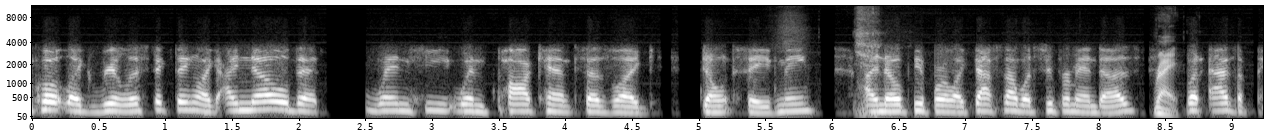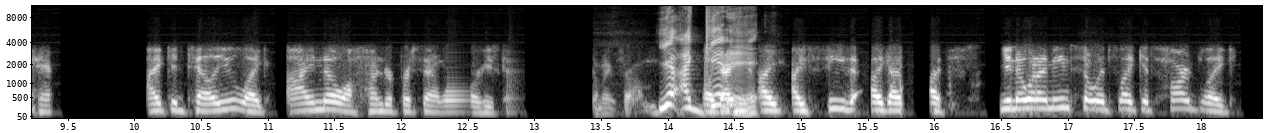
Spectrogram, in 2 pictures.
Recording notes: The weekly, comic book call-in show where YOU control the topics!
